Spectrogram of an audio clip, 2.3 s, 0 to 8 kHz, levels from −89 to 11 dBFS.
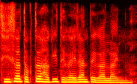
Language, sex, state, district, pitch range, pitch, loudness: Wancho, female, Arunachal Pradesh, Longding, 185-235 Hz, 215 Hz, -14 LUFS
